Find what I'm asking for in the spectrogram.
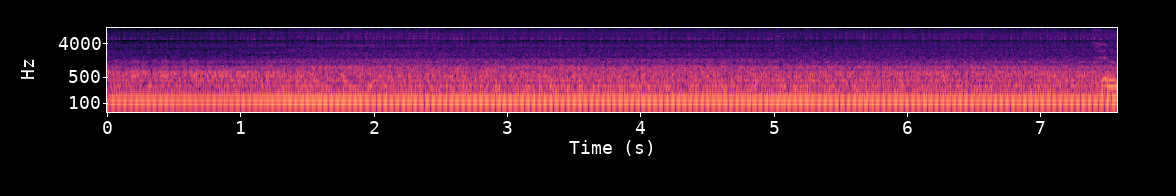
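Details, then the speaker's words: Victron MultiPlus-II 12/3000 inverter under load with fan running: steady low hum with faint fine rattle, gone immediately when the load is disconnected though the fan keeps running; returns with load. Cause unknown. "can hear like a tiny rattling noise and what I can only describe as like a don't really know like a lowle noise as well"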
